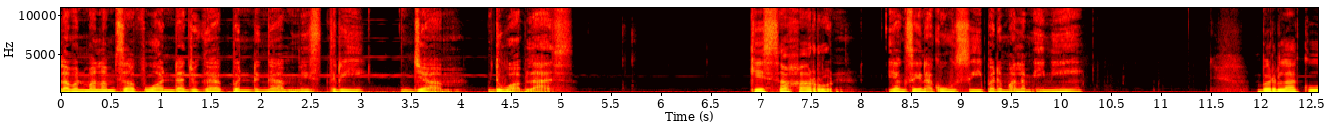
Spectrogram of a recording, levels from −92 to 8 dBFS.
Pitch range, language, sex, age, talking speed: 95-120 Hz, Malay, male, 30-49, 90 wpm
